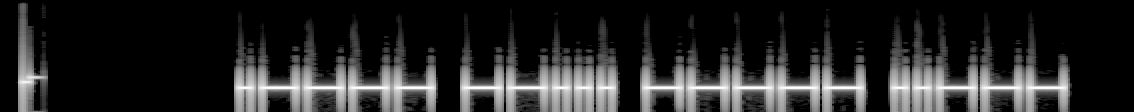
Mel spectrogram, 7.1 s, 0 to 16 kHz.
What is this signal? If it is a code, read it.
Morse code, heard as a keyed tone, about 17 wpm, 700 Hz. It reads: 1702
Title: Numbers - 4-Digit 17wpm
